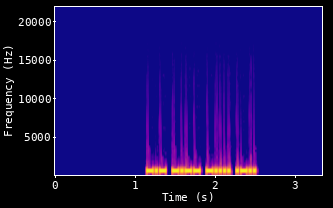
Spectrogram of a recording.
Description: Morse code, heard as a keyed tone, about 46 wpm, 700 Hz. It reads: KY6L
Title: USA Call Signs - 4 Characters - Repeated 2x - 45wpm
